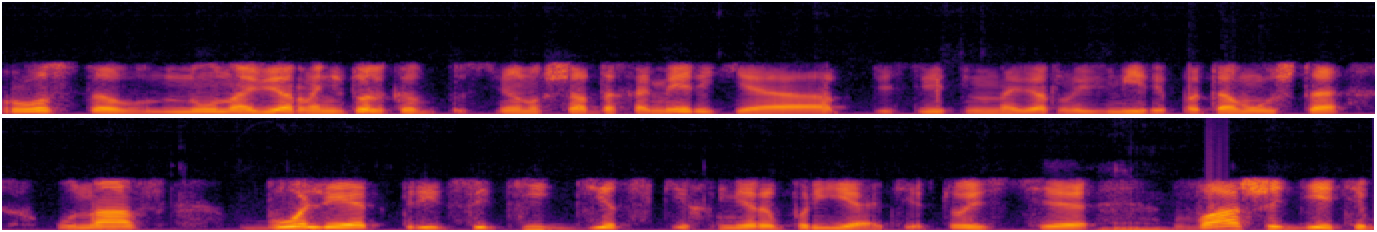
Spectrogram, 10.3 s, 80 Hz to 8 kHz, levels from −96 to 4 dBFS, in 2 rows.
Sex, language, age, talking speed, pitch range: male, Russian, 30-49, 165 wpm, 130-170 Hz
